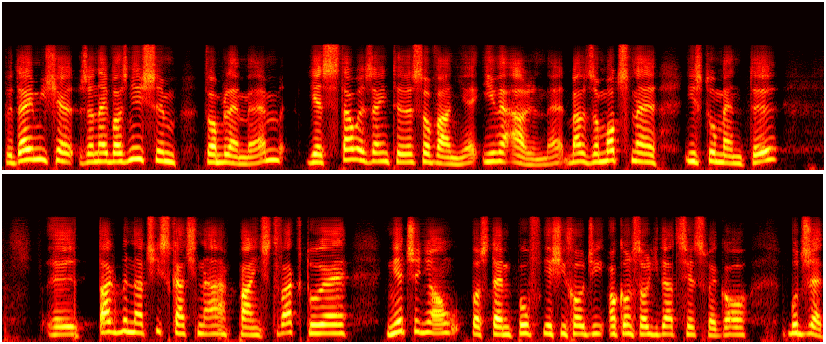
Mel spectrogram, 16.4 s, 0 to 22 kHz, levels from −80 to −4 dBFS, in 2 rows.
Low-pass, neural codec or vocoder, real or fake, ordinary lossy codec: none; codec, 16 kHz, 0.7 kbps, FocalCodec; fake; none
